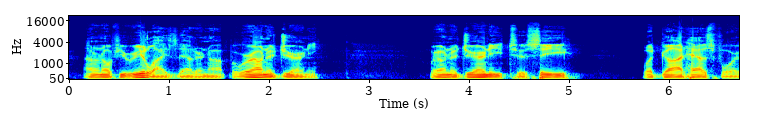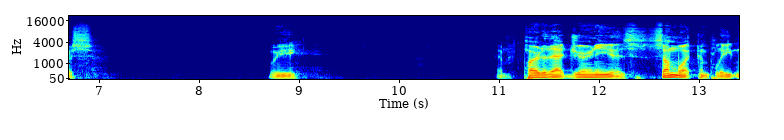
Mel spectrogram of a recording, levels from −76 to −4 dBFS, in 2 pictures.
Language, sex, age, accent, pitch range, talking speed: English, male, 60-79, American, 85-100 Hz, 150 wpm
